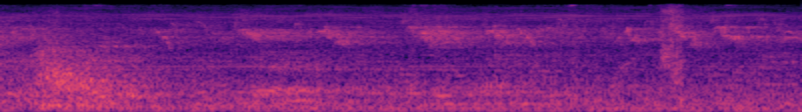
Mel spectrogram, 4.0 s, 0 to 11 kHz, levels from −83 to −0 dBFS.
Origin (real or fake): real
